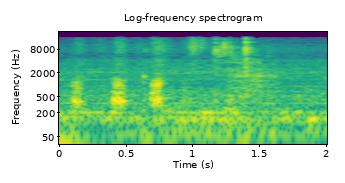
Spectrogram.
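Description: Faint, quick strokes of a pen scratching on sketch paper, about five short strokes. The pen is running out of ink.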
